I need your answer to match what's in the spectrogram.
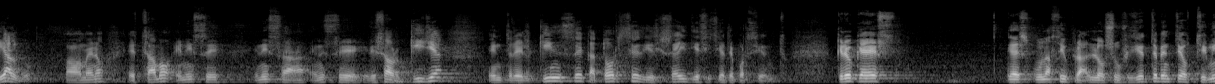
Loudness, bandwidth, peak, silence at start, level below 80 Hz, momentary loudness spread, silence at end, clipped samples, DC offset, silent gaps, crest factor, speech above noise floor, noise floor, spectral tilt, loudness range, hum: -25 LUFS; 16 kHz; -2 dBFS; 0 s; -70 dBFS; 17 LU; 0 s; under 0.1%; under 0.1%; none; 24 dB; 25 dB; -50 dBFS; -4.5 dB/octave; 5 LU; none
